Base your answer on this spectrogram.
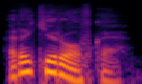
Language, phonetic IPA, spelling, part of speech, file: Russian, [rəkʲɪˈrofkə], рокировка, noun, Ru-рокировка.ogg
- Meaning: 1. castling; a move where the castle (rook) and king swap places 2. reshuffle, swap of roles or positions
